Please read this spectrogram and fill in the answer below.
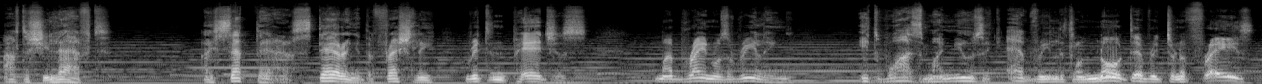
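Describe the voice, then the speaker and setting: An actor playing an obsessive, grandiose composer in theatrical old-time radio style, with intense, halting delivery. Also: male voice, mid-range voice, gravelly, over music. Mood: stunned, brooding. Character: tormented, obsessive male composer, feverish and grandiose. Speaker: lead actor in radio play.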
